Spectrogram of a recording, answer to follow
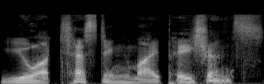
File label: Tauren Male Elder Pissed; NPC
